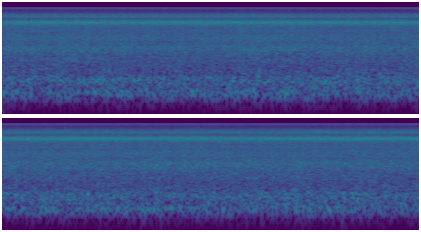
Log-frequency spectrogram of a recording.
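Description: Steady rushing water, an unbroken hiss with no pauses or single events.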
